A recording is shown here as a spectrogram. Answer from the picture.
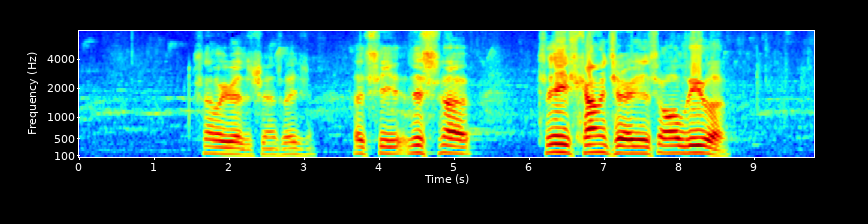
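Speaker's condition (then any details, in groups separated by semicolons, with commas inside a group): Deafness; finds sound way too loud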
